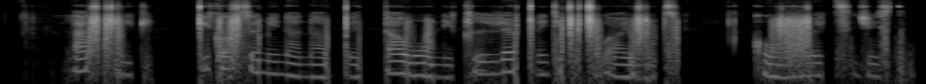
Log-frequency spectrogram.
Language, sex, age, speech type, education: Nigerian Pidgin, female, 30-45, spontaneous, tertiary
